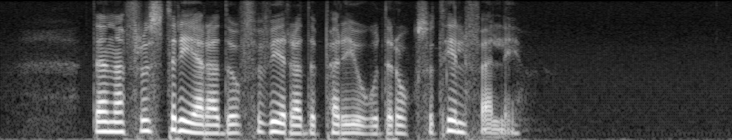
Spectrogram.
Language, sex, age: Swedish, female, 26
